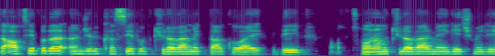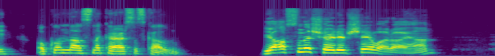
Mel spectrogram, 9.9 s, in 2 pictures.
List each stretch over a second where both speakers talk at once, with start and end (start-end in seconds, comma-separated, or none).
none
